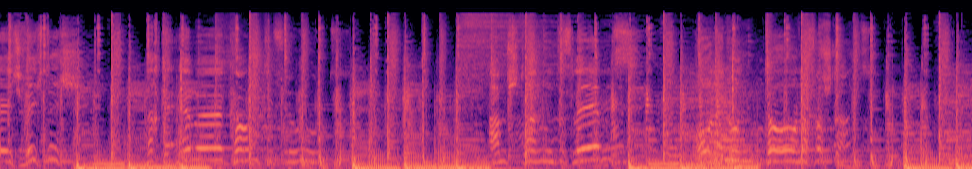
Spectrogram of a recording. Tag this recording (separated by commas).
Music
